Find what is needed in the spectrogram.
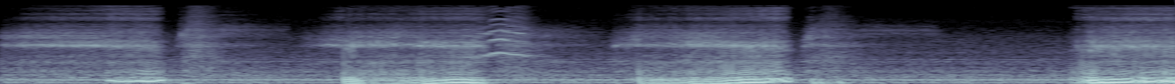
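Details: Labrador dog, female, in deep sleep, twitching all over while snoring: low rumbling snores with soft whimpers, repeating every second or two; ordinary sleep snoring.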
